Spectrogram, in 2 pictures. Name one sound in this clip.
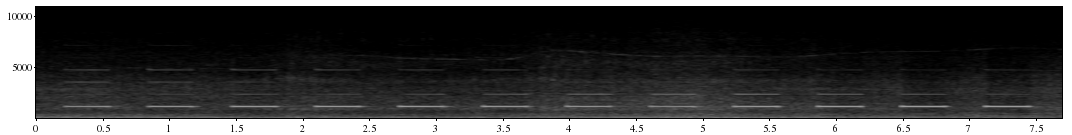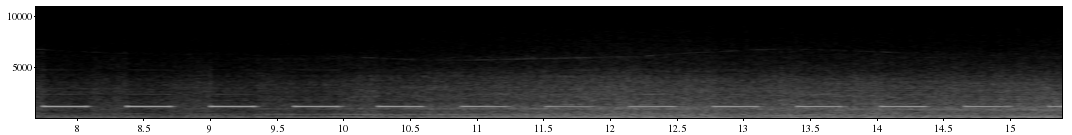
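A truck's reversing alarm beeps steadily and rapidly.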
